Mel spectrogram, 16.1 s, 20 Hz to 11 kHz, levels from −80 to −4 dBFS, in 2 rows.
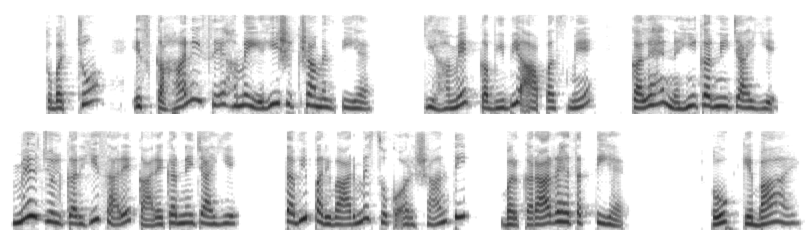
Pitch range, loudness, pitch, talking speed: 205-280 Hz, -25 LUFS, 235 Hz, 145 wpm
